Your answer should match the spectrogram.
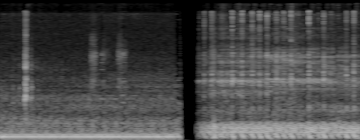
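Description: A chainsaw cuts through a red oak trunk near its crotch, the engine roaring loud and steady, then breaking off for a moment before snarling back under load with a rapid, gritty pulse.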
